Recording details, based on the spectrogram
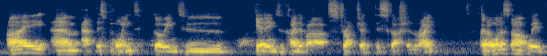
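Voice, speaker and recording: A man moderating an online panel discussion, talking in a measured, conversational way with frequent checks like "right?". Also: low voice, warm tone. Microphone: video call. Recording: dull, distant, roomy call audio.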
